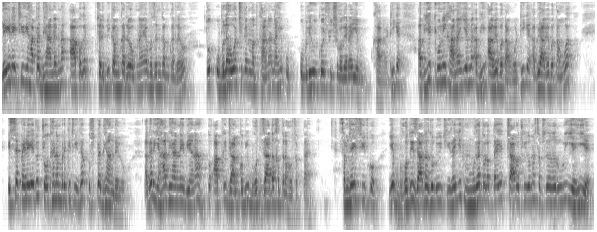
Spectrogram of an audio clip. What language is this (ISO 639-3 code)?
hin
